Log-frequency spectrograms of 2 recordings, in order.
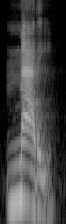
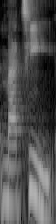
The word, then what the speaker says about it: Mattie: So my name is spelled M-A-T-T-I-E, right? But it's pronounced like it has D's. Maddie.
